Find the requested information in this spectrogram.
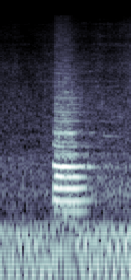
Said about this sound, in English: The earth shook, the train whistle bellowed, and a faint whiff of diesel pricked his nostrils. Matt's heart began to pound. He turned his back, holding his ears while the engine rushed by.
